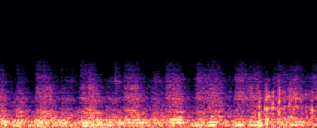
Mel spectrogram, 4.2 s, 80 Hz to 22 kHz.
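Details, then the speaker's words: Fosdick radial drill, thought to be from the early 1940s, salvaged from scrap, retrofitted motor driving the gearbox through a coupling: loud steady drone with gear whir slowly coming up to speed; the motor sounds underpowered and owner thinks it needs a bigger one. "It takes it a minute. It needs a bigger motor. Alright, so this guy is loud."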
